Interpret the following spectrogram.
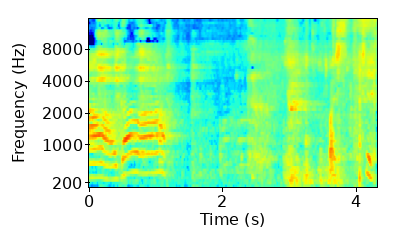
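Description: A young child's high, sing-song voice: drawn-out notes gliding up and down in the first second, then quieter, with a short jumble of louder sound about three seconds in.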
